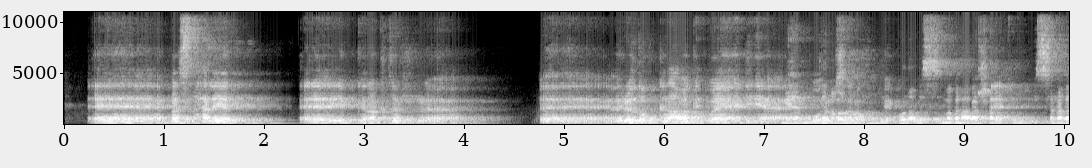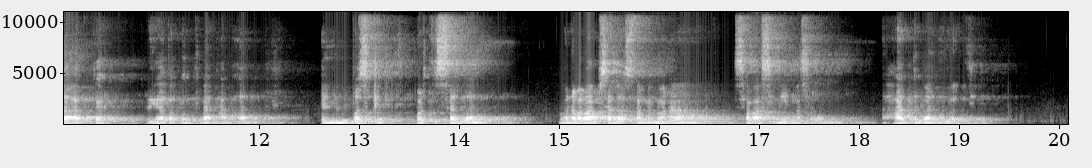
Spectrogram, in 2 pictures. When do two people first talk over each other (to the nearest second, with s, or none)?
7 s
